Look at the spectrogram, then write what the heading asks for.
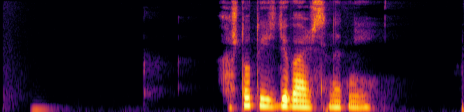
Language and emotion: Russian, angry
